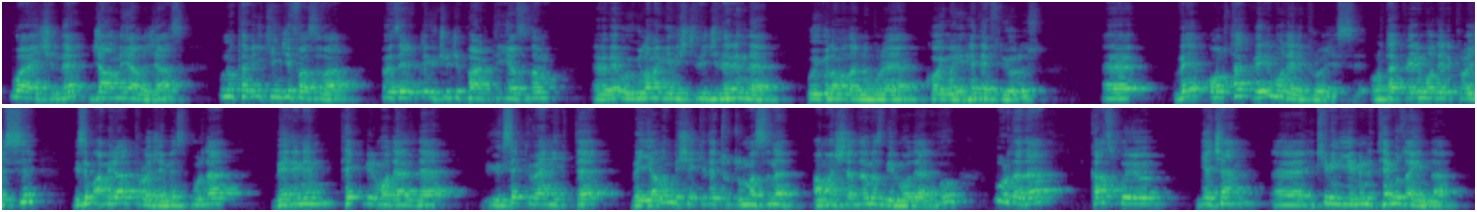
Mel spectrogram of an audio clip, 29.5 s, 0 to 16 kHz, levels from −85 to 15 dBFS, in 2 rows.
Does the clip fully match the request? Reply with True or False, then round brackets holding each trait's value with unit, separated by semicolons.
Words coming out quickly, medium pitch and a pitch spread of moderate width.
False (115 wpm; 165 Hz; 3.7 semitones)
